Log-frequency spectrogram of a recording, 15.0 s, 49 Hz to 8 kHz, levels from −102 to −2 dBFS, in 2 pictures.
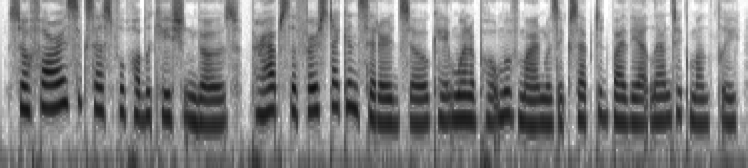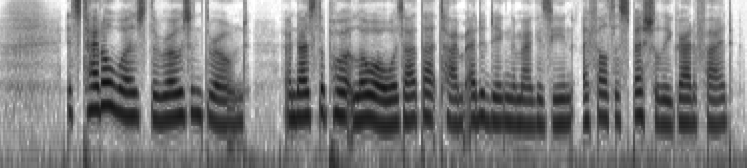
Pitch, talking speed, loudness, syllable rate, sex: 225 Hz, 185 wpm, -18 LUFS, 5.5 syllables/s, female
